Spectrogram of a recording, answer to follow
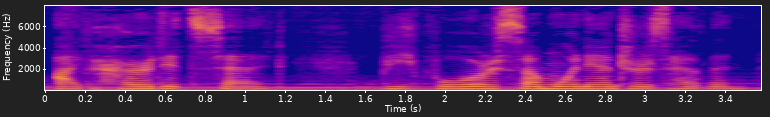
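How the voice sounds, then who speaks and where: Slow-spoken, awed woman in heaven acted by a woman. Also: mid-range voice, little pitch movement, soft background music, natural voice. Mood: wondering. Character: awed, tender woman newly arrived in heaven. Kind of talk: radio drama acting.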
